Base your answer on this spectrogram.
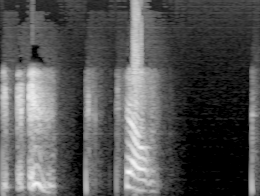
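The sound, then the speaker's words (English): A speaker clears a tickle from the throat, a few short raspy bursts in quick succession, then a longer voiced rasp and one faint final burst after a pause. “Just a minute, I got a trickle in my throat.”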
